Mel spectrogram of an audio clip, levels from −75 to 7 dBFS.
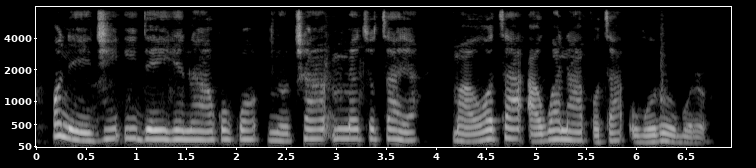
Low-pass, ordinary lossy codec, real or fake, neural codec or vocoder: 7.2 kHz; none; real; none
